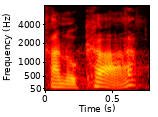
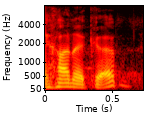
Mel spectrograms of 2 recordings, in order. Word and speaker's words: Chanukah: I think it's pronounced Chanukah, but I'll say Hanukkah today.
